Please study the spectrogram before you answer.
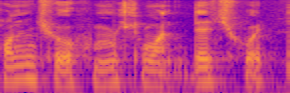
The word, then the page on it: xonchwiwh-miL-wun'dichwit: Hupa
